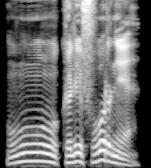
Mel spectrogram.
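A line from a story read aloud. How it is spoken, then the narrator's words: Train-like hooting reply. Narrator (Russian): по паровозному прогудел в ответ Шурка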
